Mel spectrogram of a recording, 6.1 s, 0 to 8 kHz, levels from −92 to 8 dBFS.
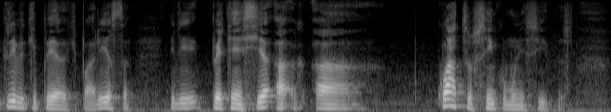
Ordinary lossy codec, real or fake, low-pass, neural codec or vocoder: none; real; none; none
